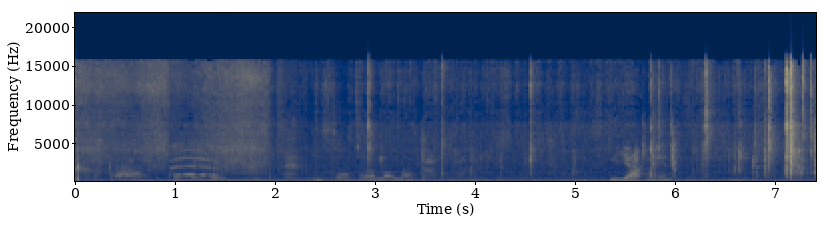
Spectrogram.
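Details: Baby monkey Alex, raised in a countryside home, hurrying to find food for its mother; several high, wavering squeals rise and fall in the first second and a half, with more around five to six seconds over a steady low hum and clicks.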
